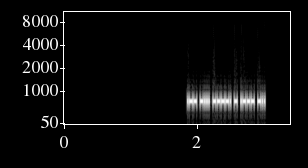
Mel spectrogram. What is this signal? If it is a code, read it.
Morse code, heard as a keyed tone, about 77 wpm, 700 Hz. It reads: WB9TJD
